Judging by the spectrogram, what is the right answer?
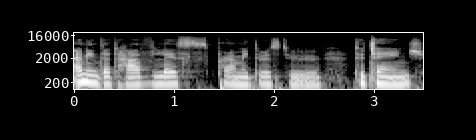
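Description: Against a silent background on a very clean recording, a woman speaks in a dark, mellow tone. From Colombia. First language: Spanish. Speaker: musician and producer. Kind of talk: interview.

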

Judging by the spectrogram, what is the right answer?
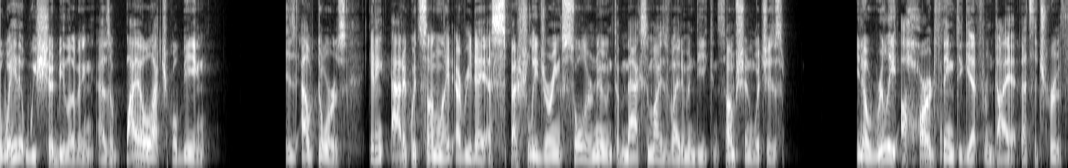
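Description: A man speaks at a moderate pace with a fairly low pitch. He has an unremarkable speaking voice. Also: ordinary pitch variation. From Montreal, Canada. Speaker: health coach. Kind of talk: casual interview.

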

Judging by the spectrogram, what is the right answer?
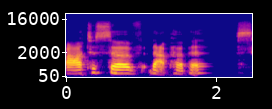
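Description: A woman's medium-pitched voice with a slight Australian accent, in a very clean recording against a silent background. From Sydney, Australia. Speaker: music minister and ministry worker. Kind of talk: casual interview chat.

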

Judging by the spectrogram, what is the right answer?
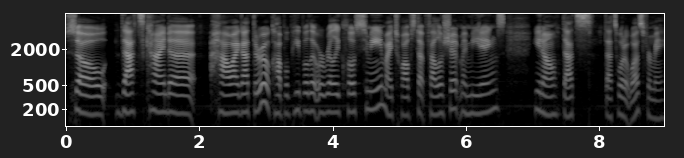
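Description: A woman with an American accent, fairly even in intonation, in a very clean recording against a silent background. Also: fairly low pitch for a woman, moderate pace. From Connecticut, New England (Bristol). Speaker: area coach, addiction survivor. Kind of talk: interview testimony.

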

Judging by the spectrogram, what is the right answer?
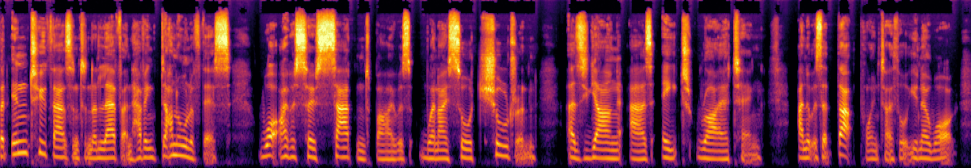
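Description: A woman in an Irish accent speaks at a fairly slow pace with a fairly low pitch and ordinary pitch variation, in a dry, close sound with no echo on a very clean recording with a silent background. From Ireland. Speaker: charity founder and CEO. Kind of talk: interview.

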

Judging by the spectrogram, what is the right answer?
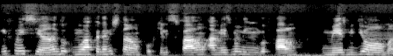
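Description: A man at a fairly high pitch and moderate pace, in an ordinary speaking voice. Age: 20s. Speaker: doctoral researcher in international politics and religion. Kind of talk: interview.

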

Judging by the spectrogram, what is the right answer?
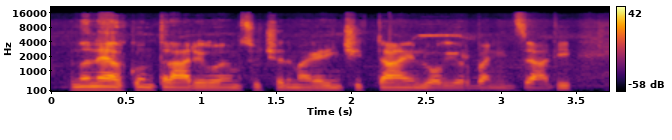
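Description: This man talks at a fairly quick pace in a medium pitch, with a dry, close sound that has no echo. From Calabria, Reggio Calabria. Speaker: film director. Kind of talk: casual interview. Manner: halting, with repeated words.

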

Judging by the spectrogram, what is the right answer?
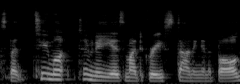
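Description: In a southern English accent, this speaker moves at a fairly quick pace with very wide pitch swings. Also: woman. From southern England. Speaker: podcast host. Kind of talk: casual interview chat.

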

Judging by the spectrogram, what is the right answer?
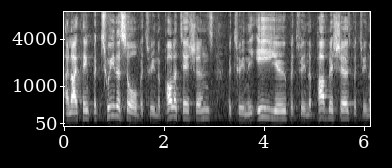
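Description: A man with a southern English accent, fairly high-pitched, at a moderate pace with ordinary pitch variation. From England. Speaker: music manager, panelist. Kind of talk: panel discussion. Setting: stage with audience.

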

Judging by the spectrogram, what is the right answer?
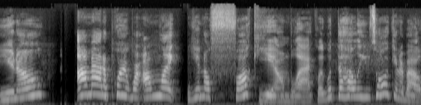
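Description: A woman uses a raised, projected voice with a high pitch, very wide pitch swings and a bright, sharp tone at a moderate pace, on a very clean recording with a silent background. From New York City, Queens. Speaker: podcast co-host. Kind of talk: casual chat. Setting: studio.

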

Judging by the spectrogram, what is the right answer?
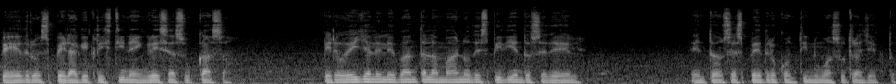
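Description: A man speaks with little pitch movement. His tone is slightly mellow. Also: fairly low pitch for a man, moderate pace.

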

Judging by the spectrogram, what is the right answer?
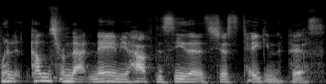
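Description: Speaking at a moderate pace, a man uses an ordinary speaking voice with medium pitch and ordinary pitch variation. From New Jersey. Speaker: surf magazine editor. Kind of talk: interview.

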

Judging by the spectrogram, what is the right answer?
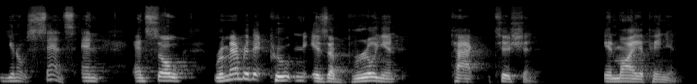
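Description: A man with a Canadian accent speaks at a moderate pace with lively intonation. His is an unremarkable speaking voice. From Canada. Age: 60s. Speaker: bond trader and finance expert. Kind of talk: casual interview discussion.

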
